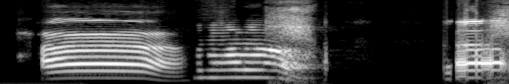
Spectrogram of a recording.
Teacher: গলার মাঝখানে একটু চাপ দিয়ে বলতে হবে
